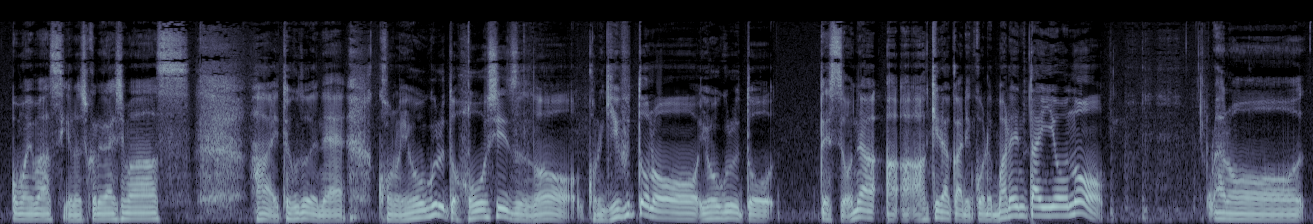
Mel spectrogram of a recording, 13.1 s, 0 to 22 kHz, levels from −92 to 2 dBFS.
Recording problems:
squashed, flat; heavily

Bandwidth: 14.5 kHz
